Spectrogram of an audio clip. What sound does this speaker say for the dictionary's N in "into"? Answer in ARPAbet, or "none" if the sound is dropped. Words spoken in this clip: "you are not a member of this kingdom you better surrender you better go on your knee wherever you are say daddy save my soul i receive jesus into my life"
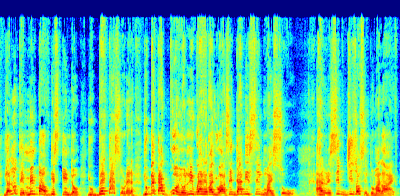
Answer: N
